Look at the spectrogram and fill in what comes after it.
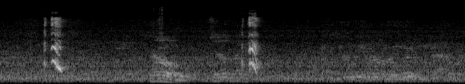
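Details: Infant boy with two sharp abrupt hiccups about two seconds apart over faint room noise and distant video-game sounds: infant hiccups.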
